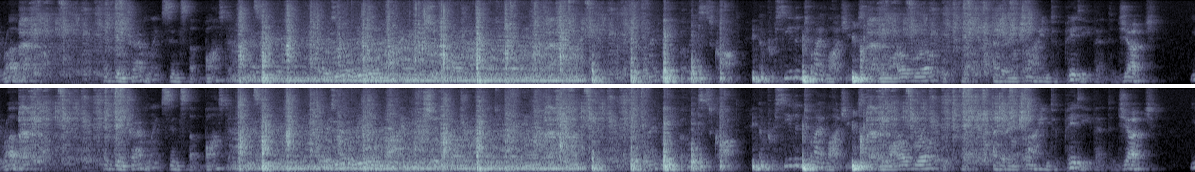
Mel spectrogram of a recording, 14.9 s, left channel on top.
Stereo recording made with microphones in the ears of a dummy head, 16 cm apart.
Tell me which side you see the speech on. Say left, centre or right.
right.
